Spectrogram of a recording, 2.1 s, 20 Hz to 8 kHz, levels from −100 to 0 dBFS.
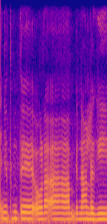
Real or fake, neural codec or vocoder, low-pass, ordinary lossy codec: real; none; none; none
